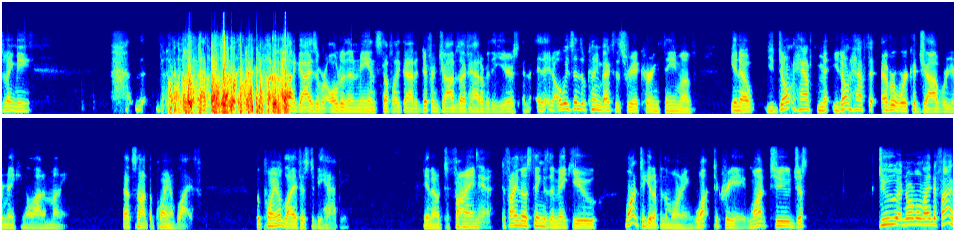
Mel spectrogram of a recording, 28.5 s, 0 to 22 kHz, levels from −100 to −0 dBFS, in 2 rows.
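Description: From 2.37 to 4.34 s, a codec payload misread turns the speech into garbled noise and warble, ending just before "of guys that were". Octet-aligned AMR frames are apparently being read as bandwidth-efficient, so fields land in the wrong places. From 12.69 to 13.23 s, between "don't have to you" and "work a job where", the speech slows by about 5.6% and drops a semitone. It then snaps back. This is likely a drift correction step.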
